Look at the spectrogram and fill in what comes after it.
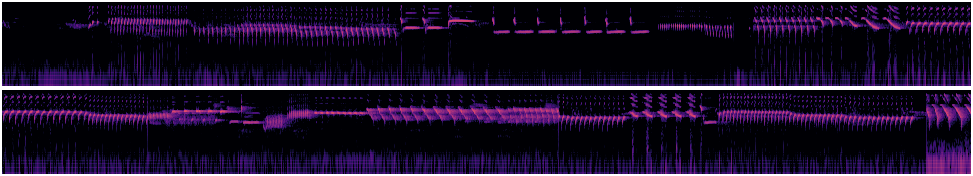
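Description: Songbird singing: high-pitched rapid chirps and trills, with sudden breaks and short pauses.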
